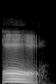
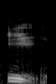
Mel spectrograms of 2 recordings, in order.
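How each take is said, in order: First: E as an open "eh"; Japanese E vowel. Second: E as the letter name, "ee"; wrong English E. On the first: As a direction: hold E as a pure "eh", not "ee". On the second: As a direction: say E as a long "ee". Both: Shown as a demonstration.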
